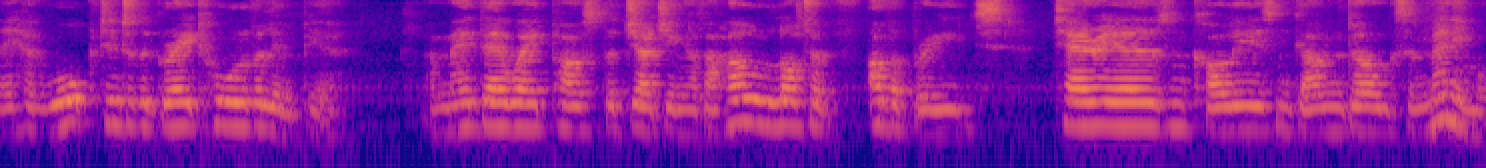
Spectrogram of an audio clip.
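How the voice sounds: Amid audible room echo, a woman speaks at a moderate pace in a dark, mellow, fairly low voice with fairly even intonation.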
